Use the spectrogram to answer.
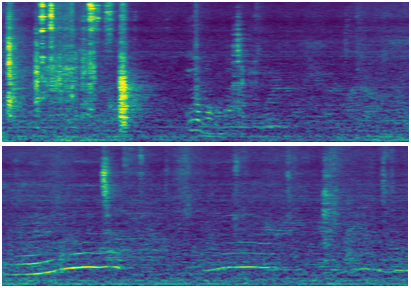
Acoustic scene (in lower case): restaurant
